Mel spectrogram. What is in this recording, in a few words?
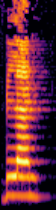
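"blan", Spanish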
